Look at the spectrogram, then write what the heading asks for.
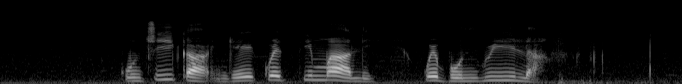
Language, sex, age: Swati, male, 22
